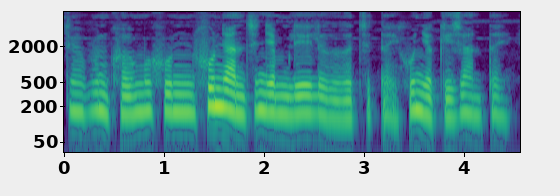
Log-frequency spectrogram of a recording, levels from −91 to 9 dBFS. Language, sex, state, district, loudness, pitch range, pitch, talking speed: Wancho, female, Arunachal Pradesh, Longding, -19 LUFS, 145-170 Hz, 155 Hz, 160 wpm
